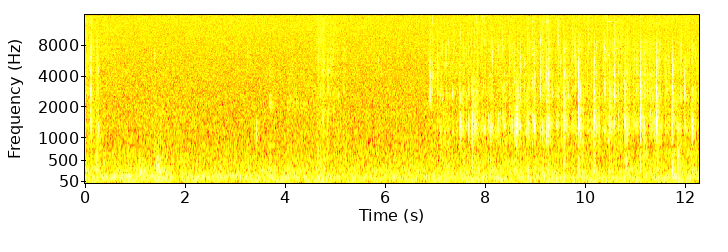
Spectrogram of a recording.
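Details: Ginger, a female English Cocker Spaniel puppy, eating. Near-silence with a few isolated clicks gives way halfway to steady, rapid crunching and chewing, several bites per second.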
